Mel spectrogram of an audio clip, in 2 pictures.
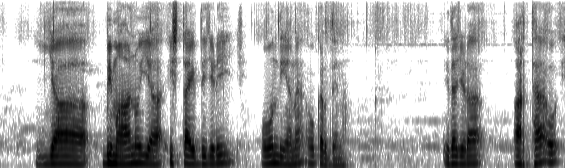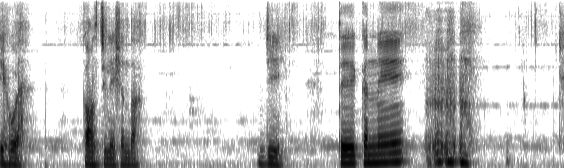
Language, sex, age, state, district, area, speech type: Dogri, male, 18-30, Jammu and Kashmir, Kathua, rural, spontaneous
